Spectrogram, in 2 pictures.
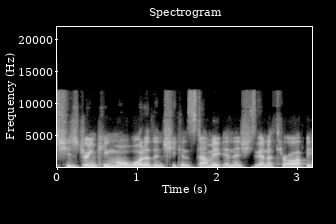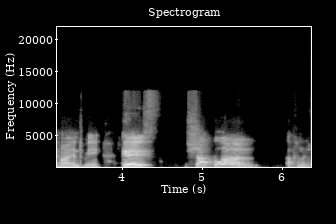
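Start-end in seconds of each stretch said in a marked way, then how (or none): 4.0-6.4 high-pitched calling out. Telling a dog named Goose to get on the couch: yelling. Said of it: "I just have to yell at Goose".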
